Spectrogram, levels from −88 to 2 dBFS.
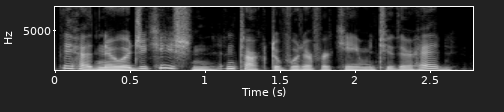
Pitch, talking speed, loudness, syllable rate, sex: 200 Hz, 260 wpm, -16 LUFS, 7.1 syllables/s, female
